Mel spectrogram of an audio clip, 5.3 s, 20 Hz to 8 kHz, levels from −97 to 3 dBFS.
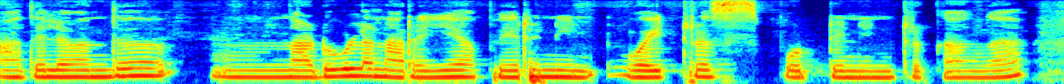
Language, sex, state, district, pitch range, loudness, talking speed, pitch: Tamil, female, Tamil Nadu, Nilgiris, 190-205 Hz, -16 LUFS, 110 wpm, 195 Hz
